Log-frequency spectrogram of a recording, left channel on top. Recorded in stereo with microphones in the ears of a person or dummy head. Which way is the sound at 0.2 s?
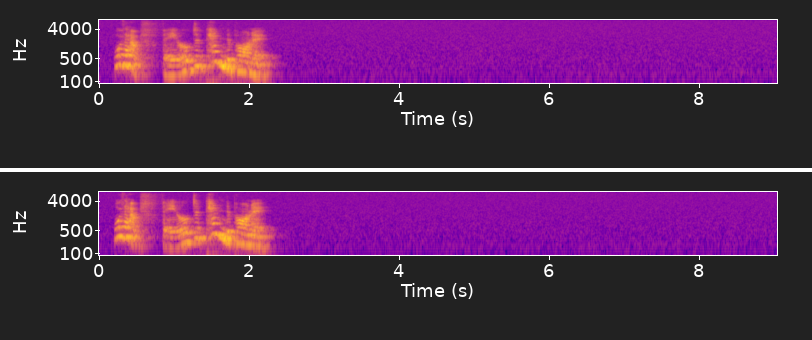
40° right (ahead or behind).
